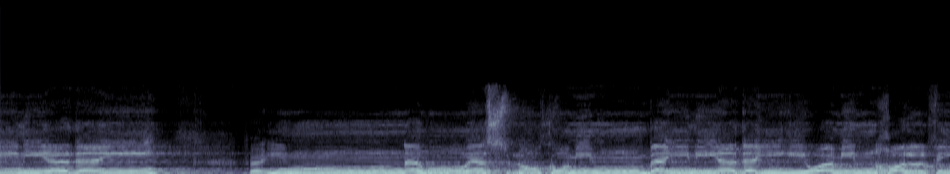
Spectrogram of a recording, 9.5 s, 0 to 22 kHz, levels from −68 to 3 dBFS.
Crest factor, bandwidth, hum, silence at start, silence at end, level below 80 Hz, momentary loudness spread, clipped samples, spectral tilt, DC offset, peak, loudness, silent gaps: 10 dB; 11.5 kHz; none; 0 s; 0 s; -54 dBFS; 4 LU; under 0.1%; -6 dB/octave; under 0.1%; -10 dBFS; -21 LUFS; none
